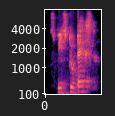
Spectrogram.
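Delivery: normal talking voice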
